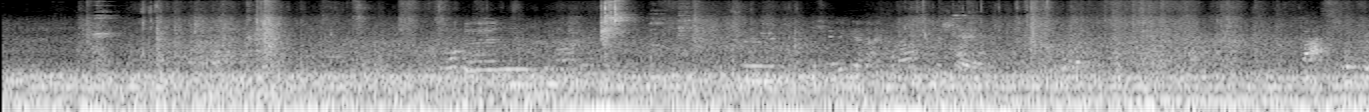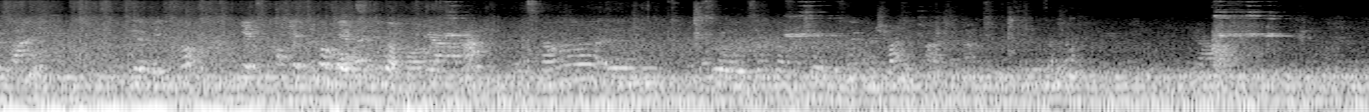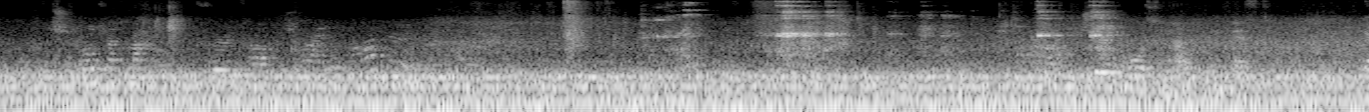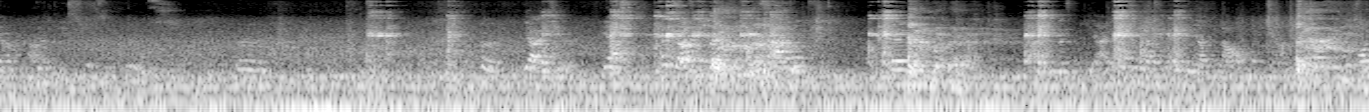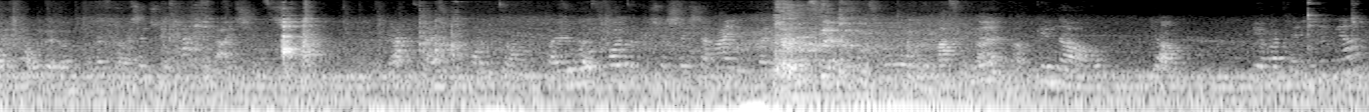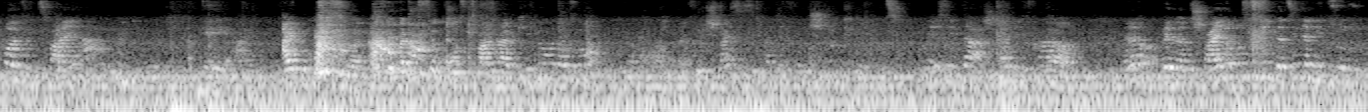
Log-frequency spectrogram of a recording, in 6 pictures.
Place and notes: soundmap: köln/ nrw
brummen von kühlaggregaten, kundengespräch und kundenhusten, morgens
project: social ambiences/ listen to the people - in & outdoor nearfield recordings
